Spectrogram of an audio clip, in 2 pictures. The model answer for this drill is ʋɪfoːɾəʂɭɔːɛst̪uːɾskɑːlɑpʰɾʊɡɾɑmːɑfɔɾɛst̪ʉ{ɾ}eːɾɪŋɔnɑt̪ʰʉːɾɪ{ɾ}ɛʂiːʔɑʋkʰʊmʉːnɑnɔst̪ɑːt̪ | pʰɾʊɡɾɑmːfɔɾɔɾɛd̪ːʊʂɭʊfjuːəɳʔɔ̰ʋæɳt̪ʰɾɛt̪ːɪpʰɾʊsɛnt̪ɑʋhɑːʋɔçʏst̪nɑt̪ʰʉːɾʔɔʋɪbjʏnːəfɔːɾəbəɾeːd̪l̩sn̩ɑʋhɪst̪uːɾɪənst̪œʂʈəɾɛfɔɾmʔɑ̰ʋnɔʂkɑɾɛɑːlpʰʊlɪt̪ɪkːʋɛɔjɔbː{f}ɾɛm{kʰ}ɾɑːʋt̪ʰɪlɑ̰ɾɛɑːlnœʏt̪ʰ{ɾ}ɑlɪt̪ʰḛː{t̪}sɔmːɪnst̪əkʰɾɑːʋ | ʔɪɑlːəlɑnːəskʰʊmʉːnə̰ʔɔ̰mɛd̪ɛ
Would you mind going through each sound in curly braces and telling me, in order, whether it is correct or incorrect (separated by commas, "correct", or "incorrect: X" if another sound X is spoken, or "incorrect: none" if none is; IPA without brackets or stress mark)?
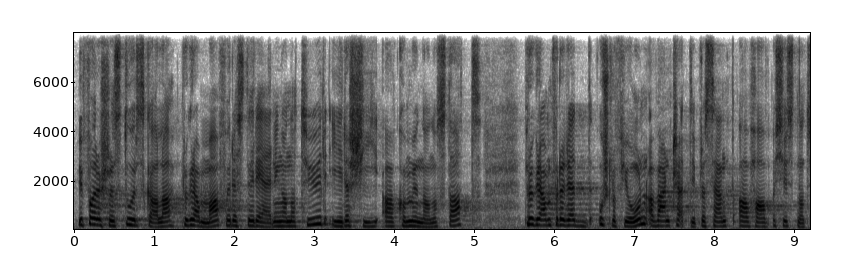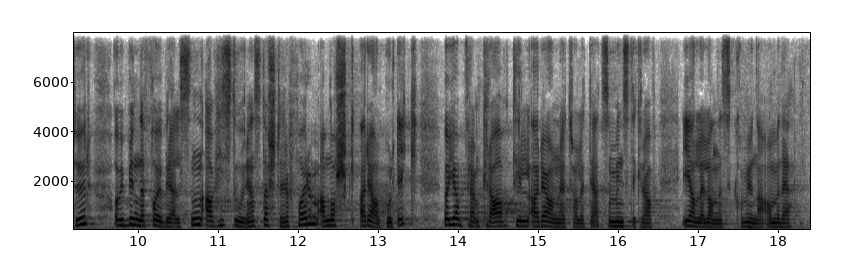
correct, correct, correct, correct, correct, correct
